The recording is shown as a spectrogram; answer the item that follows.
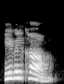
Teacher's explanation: when you say come you fall down because the sentence comes to an end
